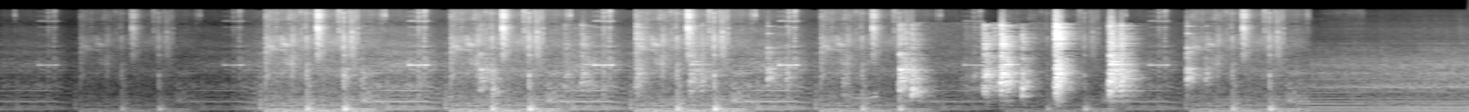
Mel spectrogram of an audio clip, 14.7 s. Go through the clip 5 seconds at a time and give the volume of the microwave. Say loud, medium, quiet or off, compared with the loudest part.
loud, loud, medium.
